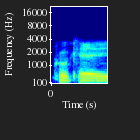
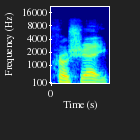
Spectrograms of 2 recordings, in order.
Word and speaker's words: Crochet: got a lot better with croquet or i don't know how you say how do you say his name it's just crochet but they got liam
